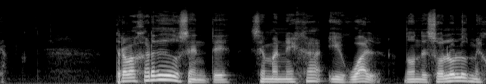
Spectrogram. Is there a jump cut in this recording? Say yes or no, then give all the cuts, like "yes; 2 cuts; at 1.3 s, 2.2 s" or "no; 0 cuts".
yes; 1 cut; at 3.9 s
